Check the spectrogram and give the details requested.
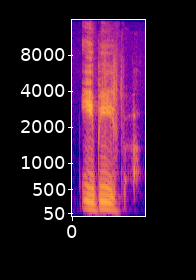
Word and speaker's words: Ibiza: Pronounce it, well, first of all, pronounce it properly. Ibiza.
